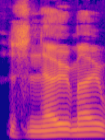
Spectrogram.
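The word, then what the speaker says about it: Znojmo: p-o-d-y-j-i national park and that trail is between snomo which is z-n-o-j-m-o and sobes vineyard which is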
